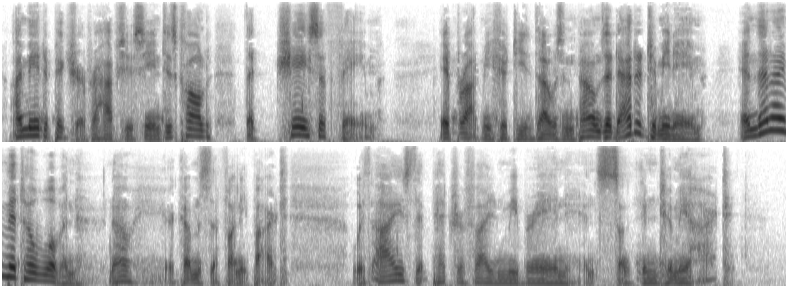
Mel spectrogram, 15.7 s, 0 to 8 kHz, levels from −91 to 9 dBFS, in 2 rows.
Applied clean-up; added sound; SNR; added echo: none; none; none; none.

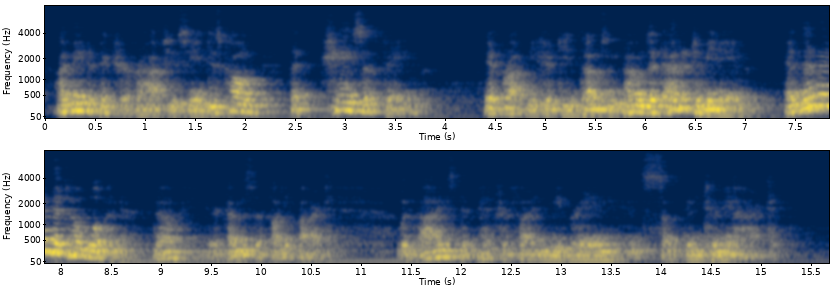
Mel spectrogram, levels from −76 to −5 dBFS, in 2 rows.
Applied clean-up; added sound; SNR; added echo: none; none; none; reverberation time 0.9 s.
